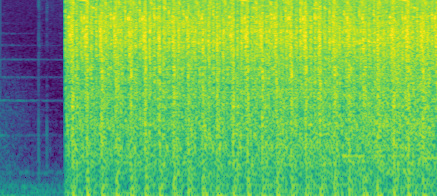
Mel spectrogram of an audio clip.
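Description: Rapid automatic gunfire in the video game Trails through Daybreak, a dense, loud, evenly pulsing burst that starts abruptly after a short quieter moment and continues steadily without talk.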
